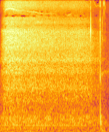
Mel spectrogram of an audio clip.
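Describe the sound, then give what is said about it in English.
A long, steady inhale drawn in through the nose during a meditation breathing exercise after chanting the bija mantra Lam, airy, holding a soft hiss for over a second before tapering off with a faint click near the end. “Lam, L A M, when you're ready, inhale.”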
